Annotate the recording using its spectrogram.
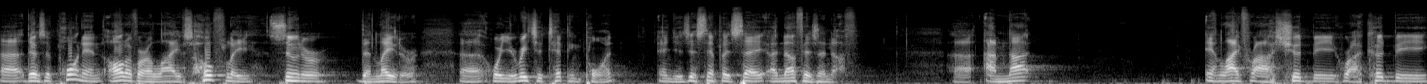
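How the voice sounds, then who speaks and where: Pausing long and often, a man with a North Carolina accent speaks at a moderate pace in a fairly high pitch, with ordinary pitch variation. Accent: Southern US (North Carolina). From North Carolina, rural. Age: 60s. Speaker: business speaker. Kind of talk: motivational speech. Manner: conversational, with many fillers.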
